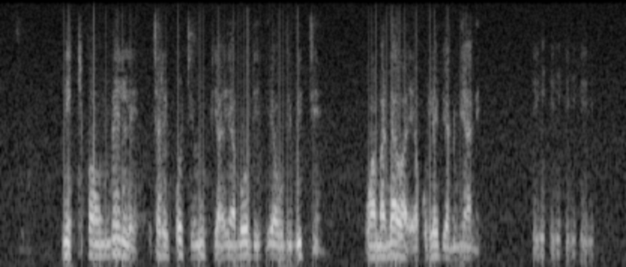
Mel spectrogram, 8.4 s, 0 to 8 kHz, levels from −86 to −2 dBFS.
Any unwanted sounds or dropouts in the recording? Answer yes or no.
yes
